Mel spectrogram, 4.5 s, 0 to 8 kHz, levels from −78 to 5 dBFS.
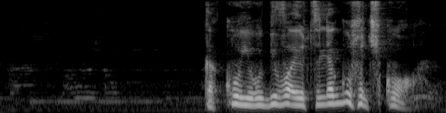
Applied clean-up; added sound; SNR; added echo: none; none; none; none.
